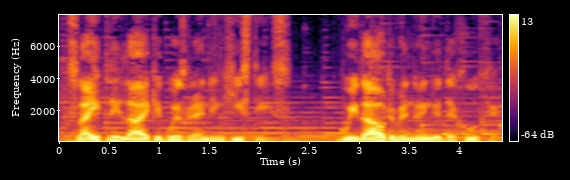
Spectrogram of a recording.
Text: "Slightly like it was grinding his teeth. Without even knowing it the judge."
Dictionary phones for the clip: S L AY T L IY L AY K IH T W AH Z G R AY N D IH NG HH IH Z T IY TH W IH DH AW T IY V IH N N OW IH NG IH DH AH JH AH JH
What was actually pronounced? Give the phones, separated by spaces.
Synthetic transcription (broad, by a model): S L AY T L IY L AY K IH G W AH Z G R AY N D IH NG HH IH S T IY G W IH DH AW T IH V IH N N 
